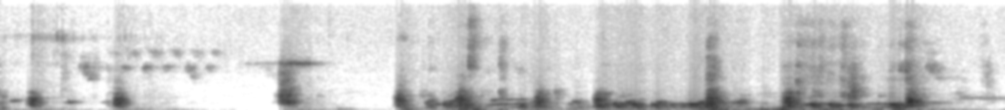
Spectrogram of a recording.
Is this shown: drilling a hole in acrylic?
no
